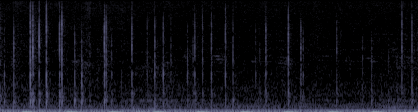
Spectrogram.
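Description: Long nails scratch the cover and page edges of an upright, closed blue paperback copy of Coraline in steady, rhythmic strokes. Each stroke is a dry, papery rasp with bright upper edges, over a constant low hum.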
